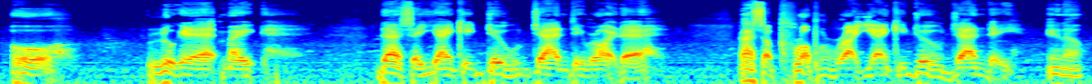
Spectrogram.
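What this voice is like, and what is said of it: Exaggerated rough British accent. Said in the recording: “I like to do like a really rotten, disgusting British accent.”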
